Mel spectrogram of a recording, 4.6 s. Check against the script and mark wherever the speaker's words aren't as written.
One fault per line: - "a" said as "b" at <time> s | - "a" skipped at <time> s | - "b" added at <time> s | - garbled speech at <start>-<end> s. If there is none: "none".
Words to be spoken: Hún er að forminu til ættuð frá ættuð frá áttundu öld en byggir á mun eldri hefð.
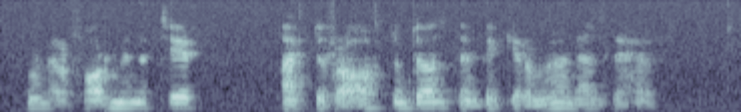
- "ættuð frá" skipped at 2.2 s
